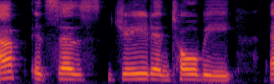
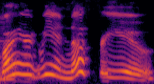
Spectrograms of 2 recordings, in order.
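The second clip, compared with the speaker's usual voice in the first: high, squeaky put-on voice; 7 semitones higher than usual. Retelling what she says to the grieving parents, imitating a high, squeaky voice. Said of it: "her voice gets really high and squeaky there".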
